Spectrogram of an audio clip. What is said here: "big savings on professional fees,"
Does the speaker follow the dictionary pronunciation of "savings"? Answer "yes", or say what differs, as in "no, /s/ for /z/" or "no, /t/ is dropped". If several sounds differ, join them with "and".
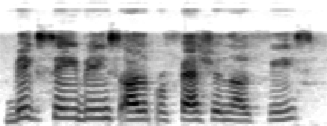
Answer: no, /s/ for /z/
